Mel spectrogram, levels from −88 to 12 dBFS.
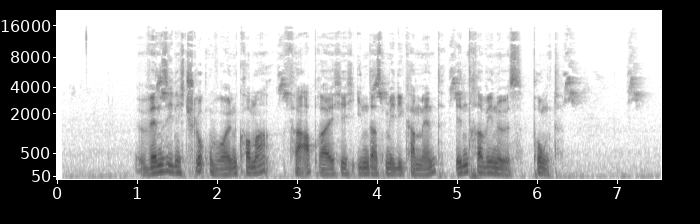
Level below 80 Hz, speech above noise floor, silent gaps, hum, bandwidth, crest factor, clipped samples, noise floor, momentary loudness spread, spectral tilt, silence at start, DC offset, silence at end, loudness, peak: -50 dBFS; 31 dB; none; none; 15.5 kHz; 20 dB; under 0.1%; -57 dBFS; 16 LU; -6 dB/octave; 1 s; under 0.1%; 0.25 s; -27 LUFS; -8 dBFS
